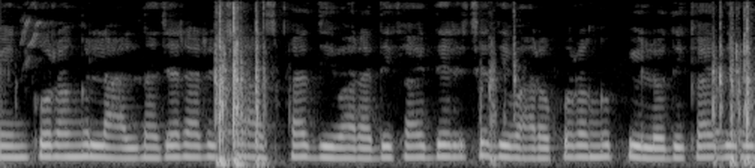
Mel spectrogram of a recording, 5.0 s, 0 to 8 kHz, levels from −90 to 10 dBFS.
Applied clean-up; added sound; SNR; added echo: none; Telephone; 7 dB; none.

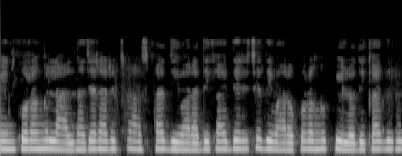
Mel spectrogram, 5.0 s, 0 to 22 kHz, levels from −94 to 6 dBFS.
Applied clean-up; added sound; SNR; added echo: neural mask model DeepFilterNet 3.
